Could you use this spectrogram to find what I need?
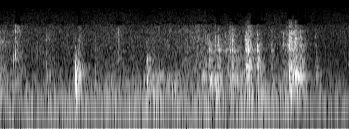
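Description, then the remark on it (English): A door handle is jiggled and a locked clothes closet door in a bedroom rattles in its frame, a few short wooden clunks and clicks at uneven intervals, with no one speaking. “Well, let's see what she's got in this closet. Yeah, locked.”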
